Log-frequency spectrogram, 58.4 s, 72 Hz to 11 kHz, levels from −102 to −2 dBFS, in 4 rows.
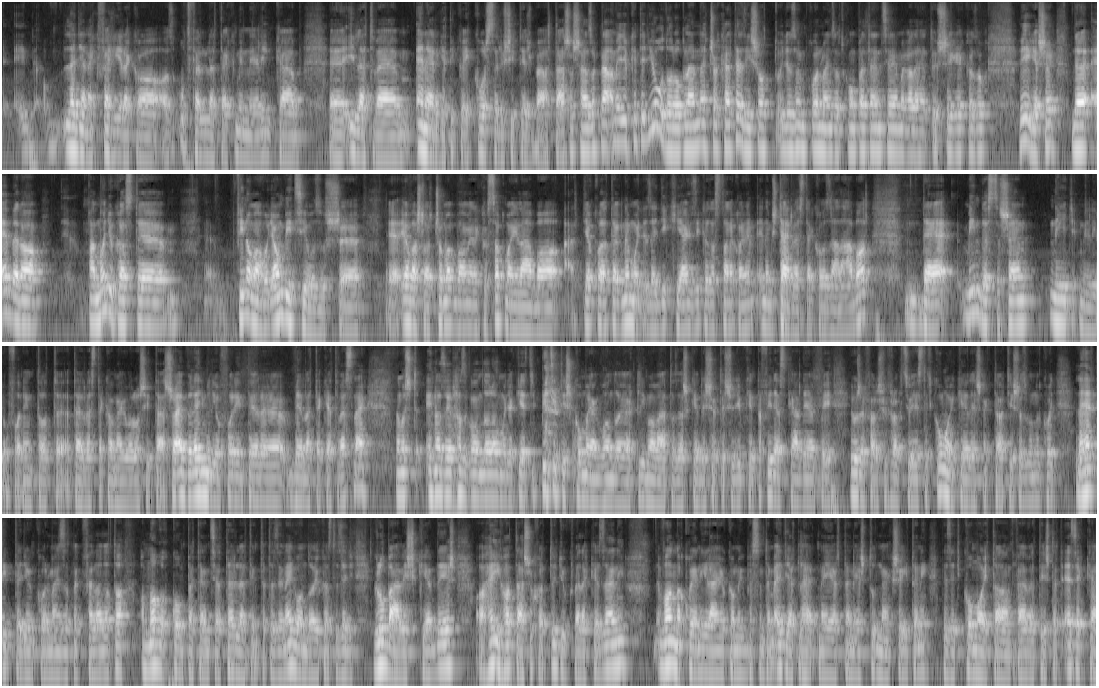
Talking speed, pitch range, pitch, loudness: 150 wpm, 105-130 Hz, 120 Hz, -24 LUFS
